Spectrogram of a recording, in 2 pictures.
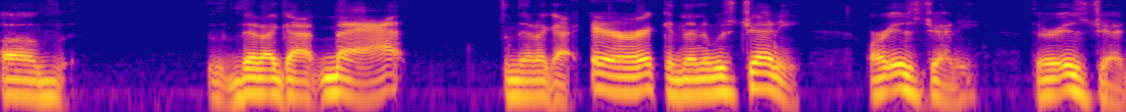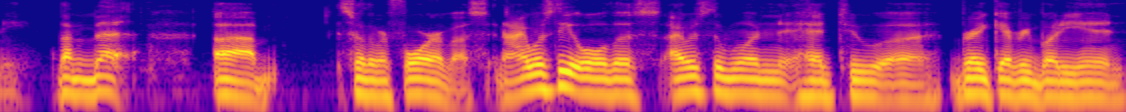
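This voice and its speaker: A man with an ordinary speaking voice and fairly low pitch talks at a moderate pace, his pitch varying in an ordinary way. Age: 60s. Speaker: children's musician and livestream host. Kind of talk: casual livestream chat. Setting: live stream. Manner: rambling, informal.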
